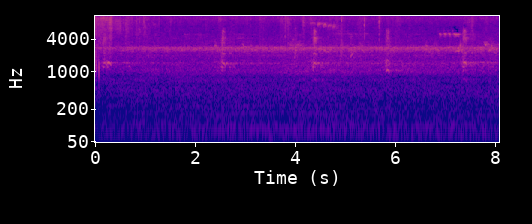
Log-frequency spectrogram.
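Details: Spring peepers, tiny frogs, calling in spring: a dense, steady high-pitched chorus of shrill peeps blending into a continuous ringing tone, with a few louder separate notes standing out every second or two.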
